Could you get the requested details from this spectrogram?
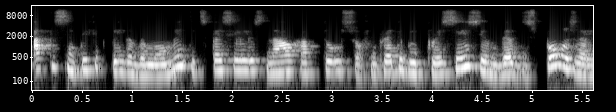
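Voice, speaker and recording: Her pitch swinging very widely, a woman talks at a fairly quick clip. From Greece. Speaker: educator, conference speaker. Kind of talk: lecture.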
